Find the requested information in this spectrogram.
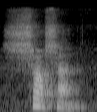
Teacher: স এর উপর কিন্তু একটু ঝোঁক পড়ছে আর বাতাস নাক দিয়ে বের হয়ে আসছে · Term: নাসিক্য স্বর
